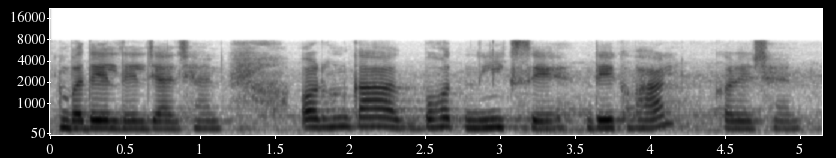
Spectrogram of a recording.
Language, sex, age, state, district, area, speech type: Maithili, female, 18-30, Bihar, Madhubani, rural, spontaneous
